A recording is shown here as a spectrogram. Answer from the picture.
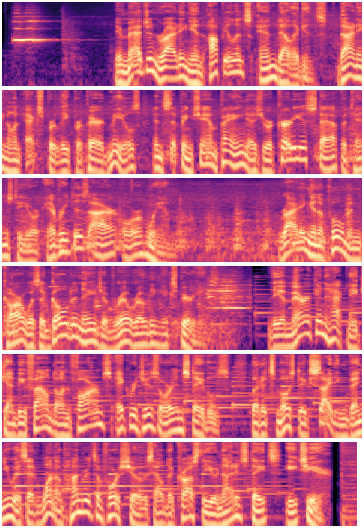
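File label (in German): US English, Kommentar, Variabel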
